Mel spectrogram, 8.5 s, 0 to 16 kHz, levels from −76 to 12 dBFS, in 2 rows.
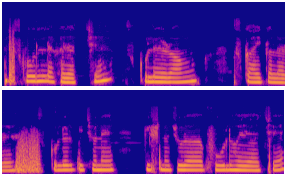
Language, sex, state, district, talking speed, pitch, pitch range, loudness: Bengali, female, West Bengal, North 24 Parganas, 125 wpm, 195 Hz, 190-220 Hz, -13 LUFS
